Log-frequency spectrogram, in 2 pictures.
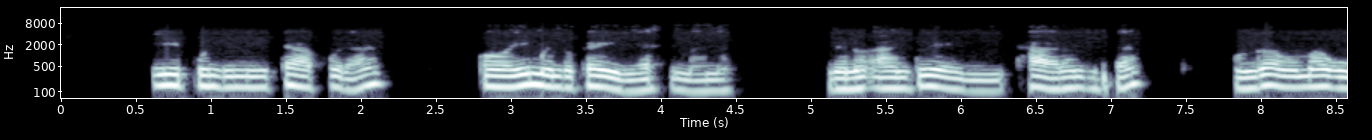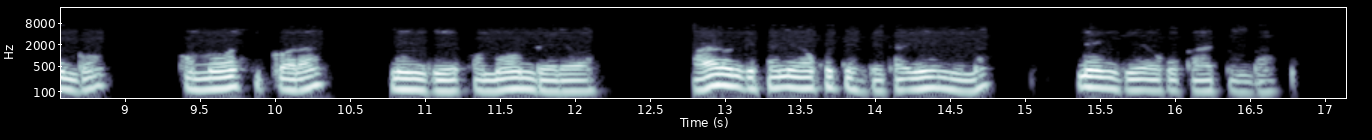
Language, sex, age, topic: Oshiwambo, male, 25-35, finance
